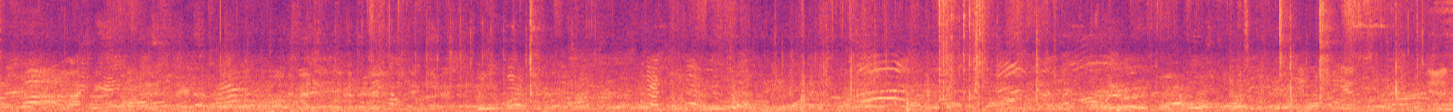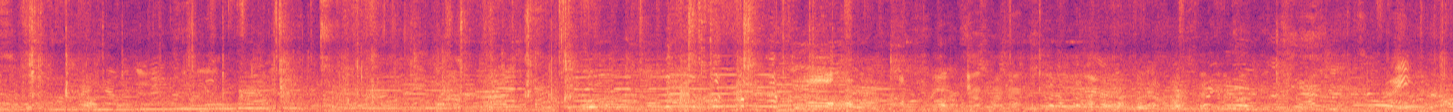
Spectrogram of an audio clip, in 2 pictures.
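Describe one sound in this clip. Wooden weapons clack together as fighters spar.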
